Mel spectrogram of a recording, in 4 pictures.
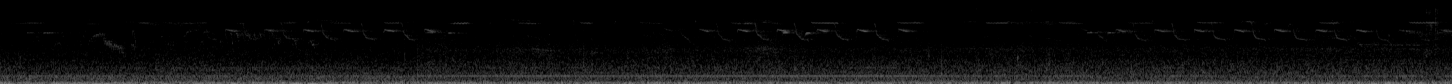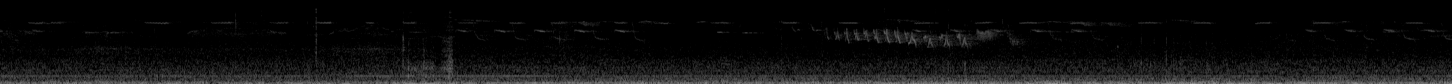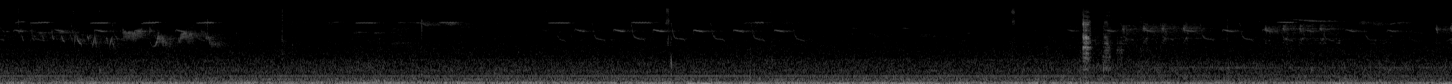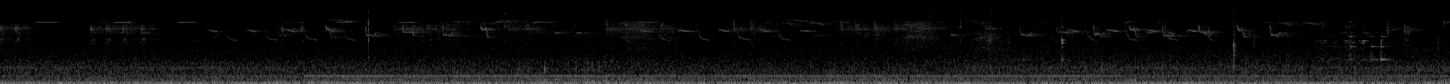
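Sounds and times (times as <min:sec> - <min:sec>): birds chirping: 0:00.0 - 0:58.0
low steady hum: 0:00.0 - 0:58.0.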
